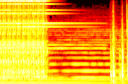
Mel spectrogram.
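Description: A telephone rings with one sustained electronic ring that fades out, then three quick short bursts of ringing follow alone.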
